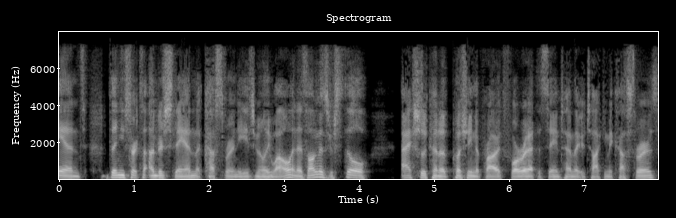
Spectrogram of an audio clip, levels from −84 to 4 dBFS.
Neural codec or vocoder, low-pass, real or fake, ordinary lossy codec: codec, 16 kHz, 1 kbps, FunCodec, trained on LibriTTS, 50 frames a second; 7.2 kHz; fake; AAC, 32 kbps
